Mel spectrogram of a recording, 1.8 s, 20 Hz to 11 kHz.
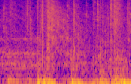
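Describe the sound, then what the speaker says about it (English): Battle cannon fire at White Mountain in 1620 rumbles as a run of deep, heavy booms and thuds, several overlapping blasts in quick succession, loud and dense. "Cannons roar."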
